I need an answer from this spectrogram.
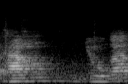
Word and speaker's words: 담요: 담, 요가 되고 있었네요. 담 플러스 요가 되고 있었던 부분이었었죠? 그런데 앞말이 뭐로 끝났어요? 미음으로. 뒷말이 뭐가 되고 있었어요? 네, 요예요. 그래서 발음은 어떻게 되고 있었다고요? 담요.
